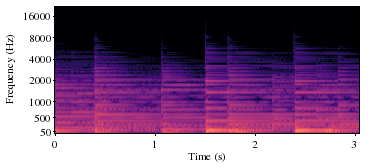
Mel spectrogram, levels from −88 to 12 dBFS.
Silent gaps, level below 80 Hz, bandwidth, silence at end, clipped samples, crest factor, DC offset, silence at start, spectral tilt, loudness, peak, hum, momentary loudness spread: none; -34 dBFS; 5.8 kHz; 0 s; under 0.1%; 16 dB; under 0.1%; 0 s; -9.5 dB/octave; -26 LUFS; -10 dBFS; none; 10 LU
